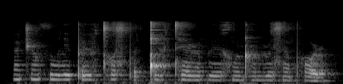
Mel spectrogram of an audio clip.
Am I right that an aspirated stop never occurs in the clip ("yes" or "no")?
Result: no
